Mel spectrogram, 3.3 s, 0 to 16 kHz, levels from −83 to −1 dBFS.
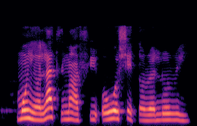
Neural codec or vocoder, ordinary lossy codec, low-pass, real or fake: codec, 16 kHz, 6 kbps, DAC; AAC, 64 kbps; 7.2 kHz; fake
